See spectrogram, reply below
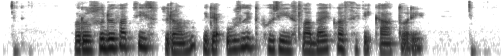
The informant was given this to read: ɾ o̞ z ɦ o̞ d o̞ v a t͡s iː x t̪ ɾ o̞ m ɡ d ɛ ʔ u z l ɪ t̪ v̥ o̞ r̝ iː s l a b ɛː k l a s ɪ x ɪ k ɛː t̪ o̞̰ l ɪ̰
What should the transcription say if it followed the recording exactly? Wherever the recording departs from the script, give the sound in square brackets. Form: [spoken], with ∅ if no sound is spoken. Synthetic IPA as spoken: ɾ o̞ z ɦ o̞ d o̞ v a t͡s iː [s] t̪ ɾ o̞ m ɡ d ɛ ʔ u z l ɪ t̪ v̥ o̞ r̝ iː s l a b ɛː k l a s ɪ [f] ɪ k [aː] t̪ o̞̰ [ɾ] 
